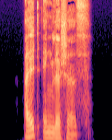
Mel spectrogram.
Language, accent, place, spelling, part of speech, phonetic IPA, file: German, Germany, Berlin, altenglisches, adjective, [ˈaltˌʔɛŋlɪʃəs], De-altenglisches.ogg
- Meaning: strong/mixed nominative/accusative neuter singular of altenglisch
